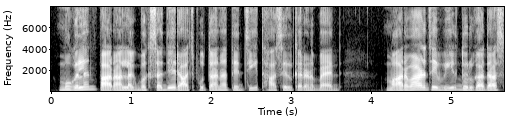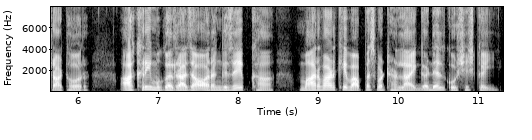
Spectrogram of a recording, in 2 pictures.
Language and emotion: Sindhi, neutral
